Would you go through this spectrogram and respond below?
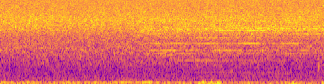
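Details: Low rumbling noise and steady hiss, with no clear animal sound.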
